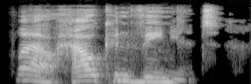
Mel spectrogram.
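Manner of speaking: dry, sardonic, sarcastic little aside. Reacting to finding there is no camera to show: sarcastic. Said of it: "Sorry for the sarcasm".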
